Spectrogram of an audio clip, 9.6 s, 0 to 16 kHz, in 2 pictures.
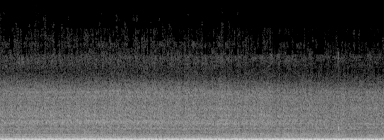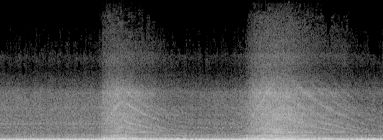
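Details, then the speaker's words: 1985 VF1000R after carb cleaning and balancing fixed a poor idle from years of sitting, with a final header-temperature check of all four cylinders at idle. Steady idle that rises cleanly on two quick blips and settles straight back, with all cylinders pulling. "I'm just checking the head attempts uh again just as a final check that all four cylinders are fueling correctly at idle"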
